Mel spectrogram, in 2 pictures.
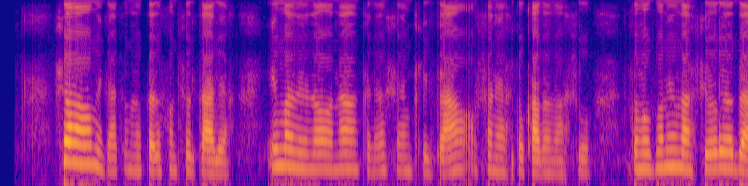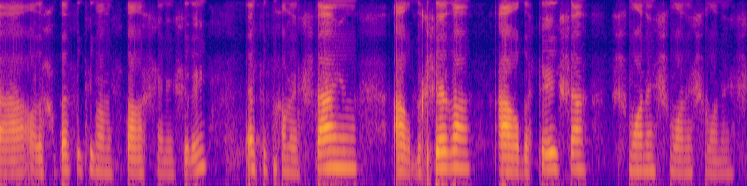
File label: voice mail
